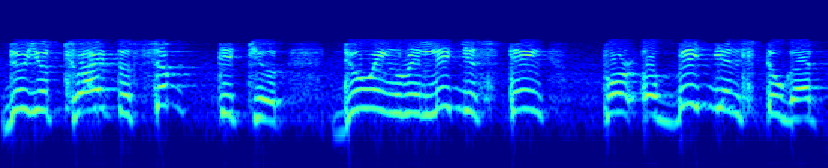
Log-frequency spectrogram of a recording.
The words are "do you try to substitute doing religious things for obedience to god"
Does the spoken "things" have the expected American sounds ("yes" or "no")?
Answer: no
